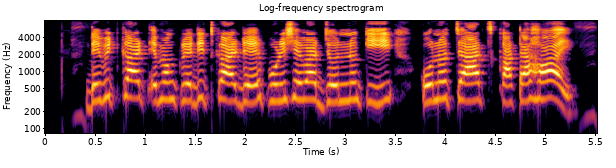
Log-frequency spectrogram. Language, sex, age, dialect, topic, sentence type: Bengali, female, 25-30, Northern/Varendri, banking, question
